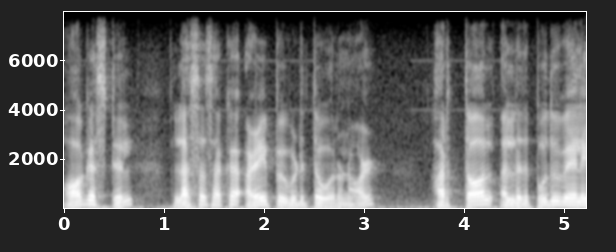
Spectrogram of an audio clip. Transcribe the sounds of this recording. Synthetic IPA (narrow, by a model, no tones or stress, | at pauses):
ʔaːɡɐsʈɪl | lɐsɐsɐkɐʔɐɻɐɪpːɯʋɪɽɯt̪ːɐɔɾɯna̰ːɭ | hɐɾt̪aːlɐlːɐðɯpɔðɯʋeːlɐ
